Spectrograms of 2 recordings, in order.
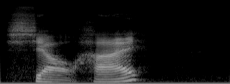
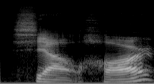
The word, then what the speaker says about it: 小孩: Hi guys, this brief video is about the basic Chinese word xiǎohái. Xiǎohái, otherwise pronounced xiǎohár in the northern dialects, which means child or kid.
